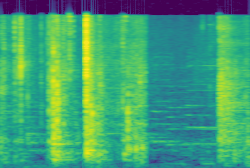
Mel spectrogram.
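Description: Cardboard box of black metal wire shelving being opened and handled: a few knocks and cardboard scrapes in the first second and a half, the loudest just before a second in, over background music.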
